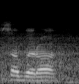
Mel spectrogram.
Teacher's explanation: karena huruf ba berharkat sukun dan bertempat di tengah kata, maka dibaca ringan atau tipis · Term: Qalqalah sugro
